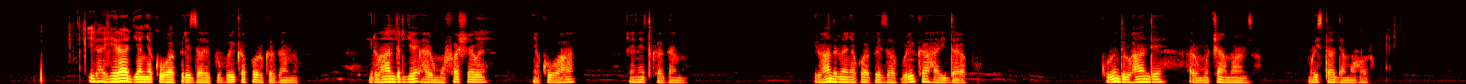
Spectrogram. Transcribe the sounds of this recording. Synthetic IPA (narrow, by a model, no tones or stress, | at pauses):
iɾaɦiɾaɾɟaːɲakuβahapeɾe̞zidawaɾepuβuɾikapauɾokaɡame̞ | iɾuhaːnde̞ɾɟe̞ɦaɾiumufaʃawe̞ | ɲakuβaha | ʒanetkʰaɡame̞ | iɾuhaːndeɾuɲaɲakuβahapeɾezidawaepuβɾikaɦaɾidaɾapo | kuɾuːndiɾuɦaːnde̞ha̰ɾiumut͡ʃaːmaːnzḁ | muɾisi̥tadijamaho̞ɾo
